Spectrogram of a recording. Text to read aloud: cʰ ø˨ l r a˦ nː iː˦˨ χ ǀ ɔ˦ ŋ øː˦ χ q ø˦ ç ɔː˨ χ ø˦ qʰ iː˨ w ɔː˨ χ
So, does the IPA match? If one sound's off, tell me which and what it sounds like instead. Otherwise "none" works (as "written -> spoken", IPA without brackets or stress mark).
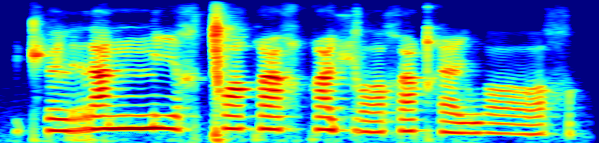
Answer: ŋ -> q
